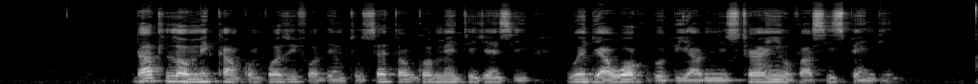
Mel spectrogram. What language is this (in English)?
Nigerian Pidgin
